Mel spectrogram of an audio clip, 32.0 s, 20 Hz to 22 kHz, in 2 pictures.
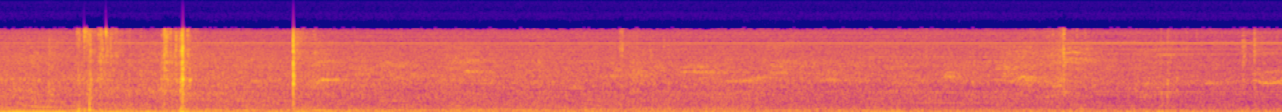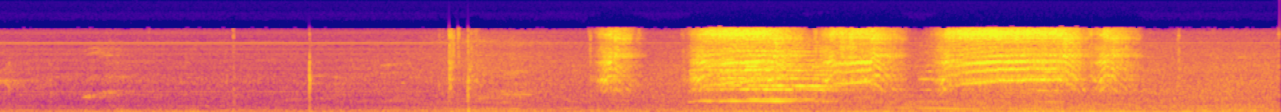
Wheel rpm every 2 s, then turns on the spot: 0, 0, 0, 0, 0, 0, 0, 0, 0, 0, 0, 10, 70, 60, 120, 10.
none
